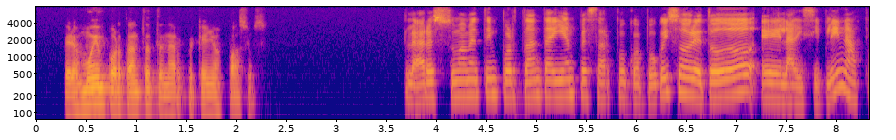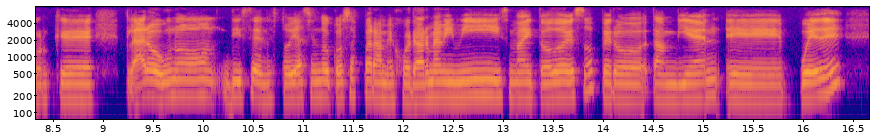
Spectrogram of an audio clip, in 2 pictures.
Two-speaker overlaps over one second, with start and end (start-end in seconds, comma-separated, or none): none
